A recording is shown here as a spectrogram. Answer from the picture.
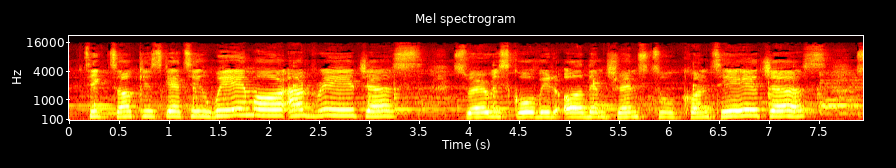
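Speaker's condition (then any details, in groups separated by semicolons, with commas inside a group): No condition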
